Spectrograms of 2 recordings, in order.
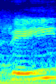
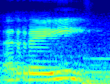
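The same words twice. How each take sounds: First: The r sound is light and weak. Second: The r sound is strong and forceful. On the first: The speaker calls it wrong. "रातोन या रेई नहीं बोला" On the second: The speaker calls it right. "हमने बोला है"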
